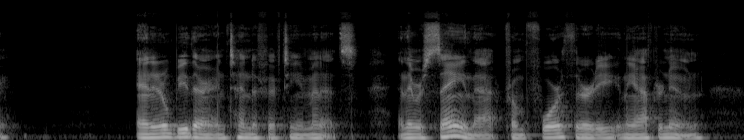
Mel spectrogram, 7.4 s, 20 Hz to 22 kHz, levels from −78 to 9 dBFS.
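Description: From 0.81 s to 6.28 s, a click or pop recurs under the speech every 1.37 s, about five in all. This is the pattern of clock drift buffer slips. Two devices are likely running on separate clocks, off by around 500 parts per million. The buffer between them slowly drifts until a short block of a few dozen samples is dropped or repeated. Each slip breaks the waveform and is heard as a click.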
